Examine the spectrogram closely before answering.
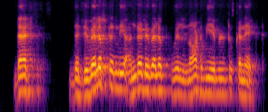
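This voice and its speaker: A man talks at a very fast pace in a fairly high pitch. His pitch varies in an ordinary way, and the room echo is audible. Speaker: university lecturer. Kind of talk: lecture.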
